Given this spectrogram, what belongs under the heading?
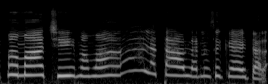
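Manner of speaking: high mock child whine; whining child. Child complains to mother at bedtime, mock whine. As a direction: imitate a kid pestering mum at bedtime.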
